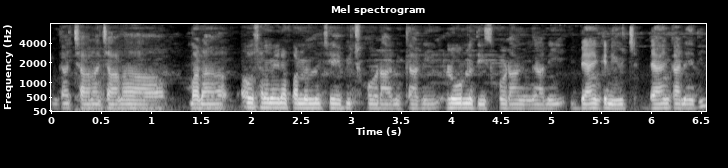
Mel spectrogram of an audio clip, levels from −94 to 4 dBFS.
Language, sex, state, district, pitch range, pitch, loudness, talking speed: Telugu, male, Andhra Pradesh, Anantapur, 135-145 Hz, 140 Hz, -16 LUFS, 145 wpm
